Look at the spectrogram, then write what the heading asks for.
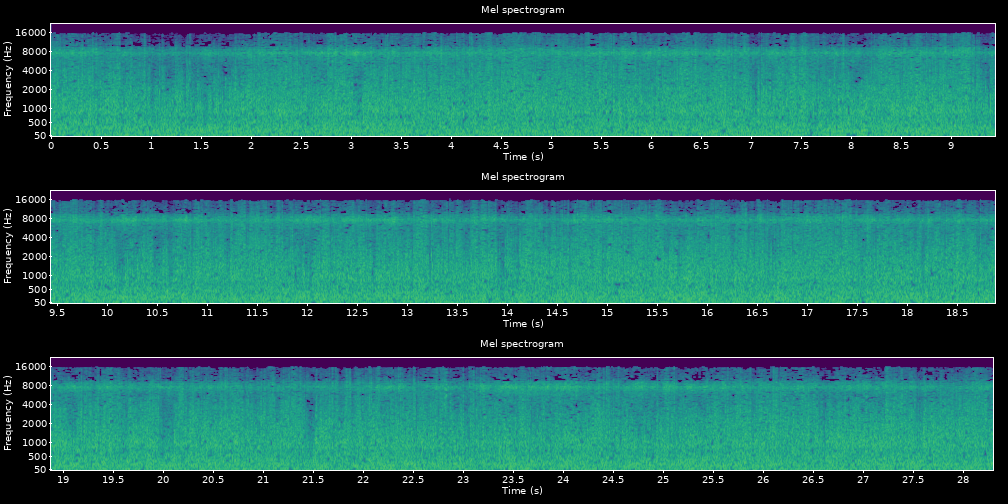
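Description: Steady loud rush of an Indian Railways passenger train running at speed, heard from an open coach door: wind buffeting the microphone mixed with the rumble of wheels on the rails, with a few faint clicks.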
